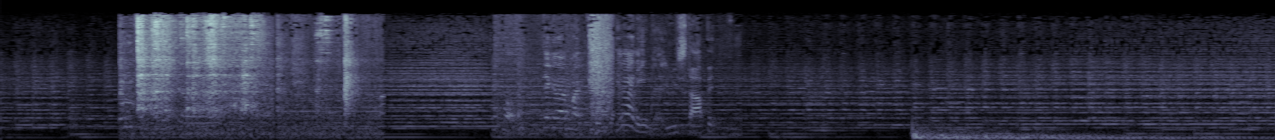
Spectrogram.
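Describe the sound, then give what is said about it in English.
Glass clinks and breaks in two bright, crashing bursts, with excited voices shouting over the noise before a steady low rumble takes over. “Hey, look. I broke the glass.”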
